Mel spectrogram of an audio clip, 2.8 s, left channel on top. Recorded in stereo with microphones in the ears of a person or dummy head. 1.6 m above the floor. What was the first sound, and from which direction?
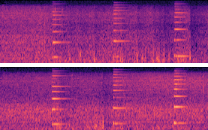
A ringtone, 30° right (ahead or behind).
